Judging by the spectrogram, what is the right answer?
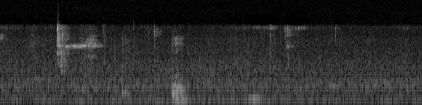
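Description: Quiet eating sounds: chewing, and fingers mixing rice and curry on steel plates, with a few short clicks, the sharpest about half a second in.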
